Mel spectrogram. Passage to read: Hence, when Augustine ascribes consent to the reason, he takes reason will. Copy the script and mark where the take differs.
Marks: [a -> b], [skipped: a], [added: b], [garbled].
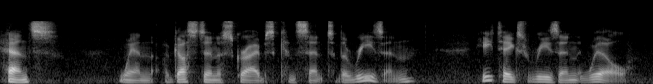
Hence, when Augustine ascribes consent to the reason, he takes reason will.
